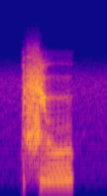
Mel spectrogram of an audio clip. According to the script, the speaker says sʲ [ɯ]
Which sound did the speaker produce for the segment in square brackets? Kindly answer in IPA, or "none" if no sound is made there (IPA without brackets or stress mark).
u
